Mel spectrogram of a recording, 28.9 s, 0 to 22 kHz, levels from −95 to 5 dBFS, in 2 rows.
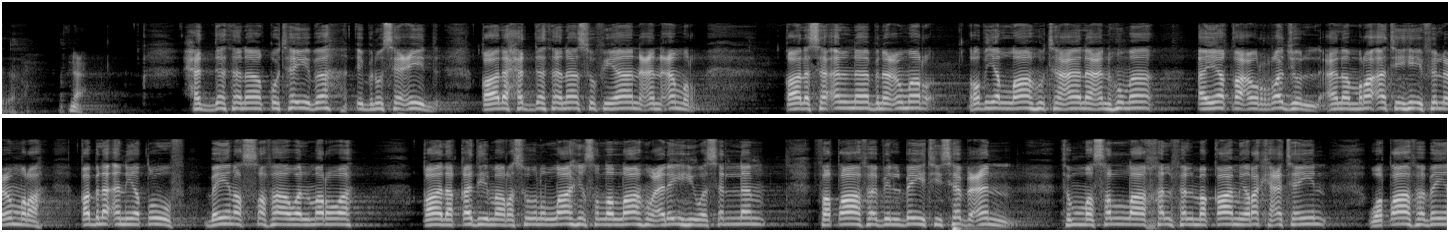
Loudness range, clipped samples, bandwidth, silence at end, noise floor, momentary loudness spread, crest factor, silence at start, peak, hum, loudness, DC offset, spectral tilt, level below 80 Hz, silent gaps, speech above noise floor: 2 LU; under 0.1%; 10.5 kHz; 0 s; -59 dBFS; 9 LU; 18 dB; 0.05 s; -6 dBFS; none; -23 LUFS; under 0.1%; -3.5 dB/octave; -48 dBFS; none; 36 dB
